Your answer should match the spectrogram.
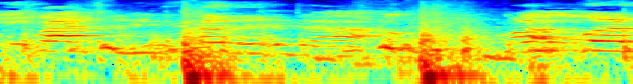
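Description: A young boy's excited, shouted rap-like chanting, with a steady low thump about every three-quarters of a second underneath.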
